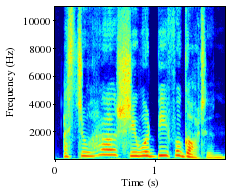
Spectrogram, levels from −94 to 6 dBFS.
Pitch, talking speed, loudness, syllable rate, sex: 260 Hz, 245 wpm, -16 LUFS, 6.0 syllables/s, female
